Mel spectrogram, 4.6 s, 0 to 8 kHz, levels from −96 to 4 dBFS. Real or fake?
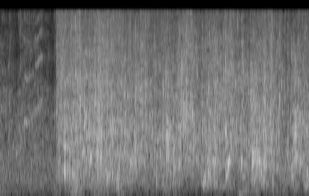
real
